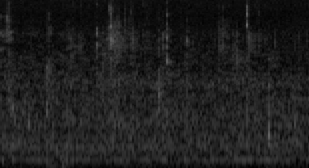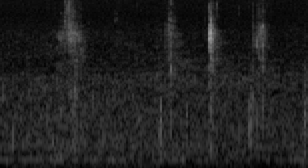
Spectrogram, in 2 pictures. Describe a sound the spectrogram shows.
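A woman chews food wetly with her mouth close by.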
